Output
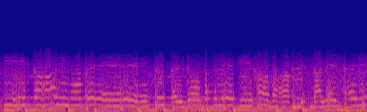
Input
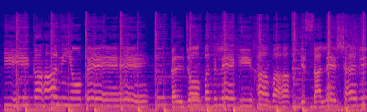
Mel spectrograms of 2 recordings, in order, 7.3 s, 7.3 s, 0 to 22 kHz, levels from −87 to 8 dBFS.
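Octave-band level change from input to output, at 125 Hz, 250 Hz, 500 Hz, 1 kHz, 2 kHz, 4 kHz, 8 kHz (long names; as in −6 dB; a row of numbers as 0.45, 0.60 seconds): −2.5 dB, 0.0 dB, −2.0 dB, −5.0 dB, −12.5 dB, below −25 dB, below −40 dB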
